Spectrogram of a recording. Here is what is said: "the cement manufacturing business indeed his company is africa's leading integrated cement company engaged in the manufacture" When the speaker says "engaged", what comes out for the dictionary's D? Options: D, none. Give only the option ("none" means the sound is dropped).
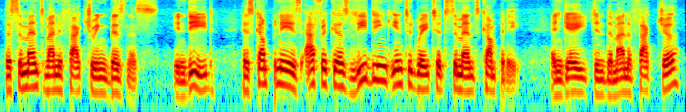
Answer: D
